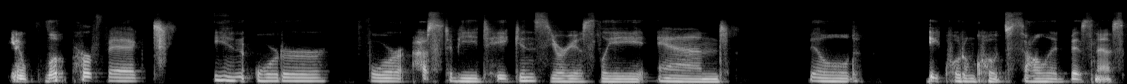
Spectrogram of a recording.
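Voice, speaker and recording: A woman guest on a coaching podcast, reflecting on her work in measured, thoughtful phrases broken into short chunks. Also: sits low, a little mellow. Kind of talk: reflective interview conversation.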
